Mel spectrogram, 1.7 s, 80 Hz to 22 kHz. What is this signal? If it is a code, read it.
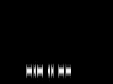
Morse code, heard as a keyed tone, about 43 wpm, 700 Hz. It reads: KIM
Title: USA Common Names - Max 4 Letters - 45wpm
